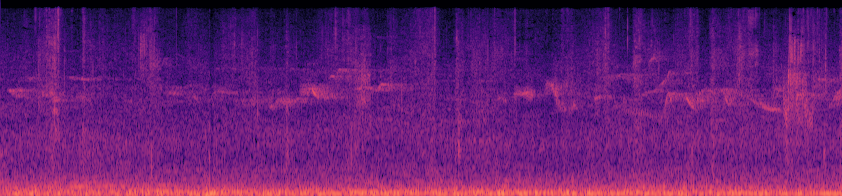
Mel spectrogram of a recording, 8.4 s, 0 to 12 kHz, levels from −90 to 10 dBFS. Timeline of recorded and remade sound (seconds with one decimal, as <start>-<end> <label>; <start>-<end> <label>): 0.0-5.0 recorded; 5.0-5.8 remade; 5.8-8.4 recorded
